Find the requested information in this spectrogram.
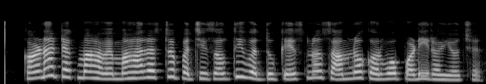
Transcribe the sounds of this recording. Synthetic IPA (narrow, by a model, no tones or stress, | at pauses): kəɾɳaʈəkmãɦəʋeməɦaɾaʃʈɾəpət͡ʃʰisəwt̪ʰiʋəd̪ʱukesnosamnokəɾʋopəɽiɾəɦjot͡ʃʰe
